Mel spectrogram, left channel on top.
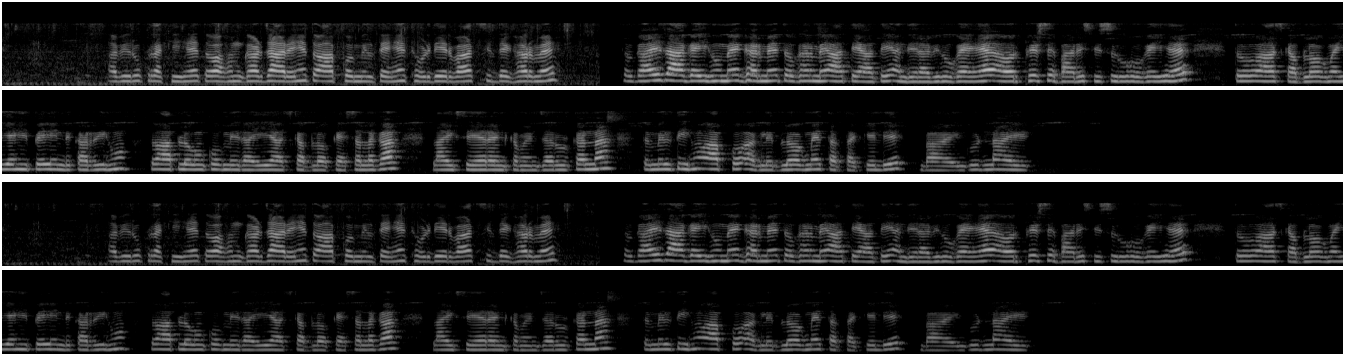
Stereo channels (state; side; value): quieter; right; 6.0 dB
